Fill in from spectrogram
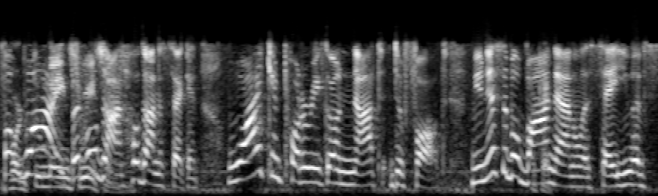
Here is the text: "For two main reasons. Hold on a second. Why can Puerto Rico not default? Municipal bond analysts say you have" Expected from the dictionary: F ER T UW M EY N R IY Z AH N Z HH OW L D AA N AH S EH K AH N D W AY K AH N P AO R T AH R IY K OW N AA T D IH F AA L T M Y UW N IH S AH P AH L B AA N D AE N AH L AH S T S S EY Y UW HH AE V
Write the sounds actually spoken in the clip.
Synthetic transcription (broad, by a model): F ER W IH M EY N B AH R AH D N HH OW L D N AH S EH K AH N D W AY K AH N P AO R T AH R IY K OW N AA T D IH F AA L T M Y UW N IH S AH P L B AA N D AE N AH L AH S T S S EY Y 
